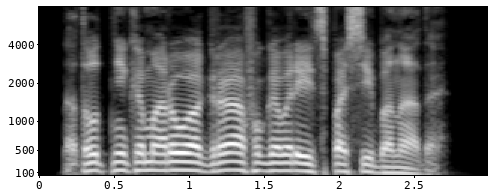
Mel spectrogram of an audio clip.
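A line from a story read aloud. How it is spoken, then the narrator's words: Snort from back rows. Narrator (Russian): хмыкнул кто-то из задних рядов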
